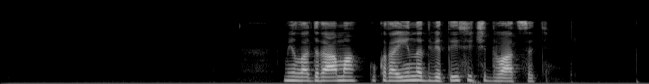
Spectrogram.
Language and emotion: Russian, neutral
